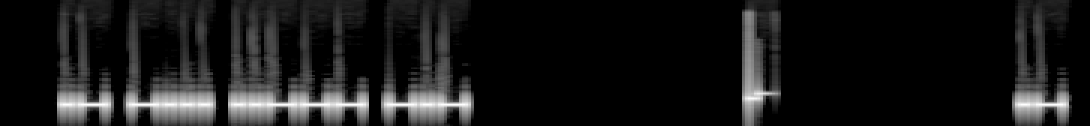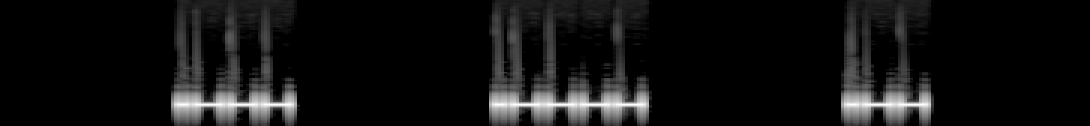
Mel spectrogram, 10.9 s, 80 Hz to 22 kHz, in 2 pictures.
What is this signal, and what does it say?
Morse code, heard as a keyed tone, about 28 wpm, spaced as for 12 wpm, 700 Hz. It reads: AB2K AJ1W
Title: USA Call Signs - 4 Characters - 8x Character Spacing - 28wpm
